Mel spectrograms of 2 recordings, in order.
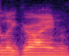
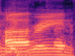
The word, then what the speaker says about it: Legrand: Also, that does really help me, because I always forget the Legrand rhymes with pine, and having that wine actually is very helpful. Right? Yeah, exactly. I was saying Legrand for years, like a pleb.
